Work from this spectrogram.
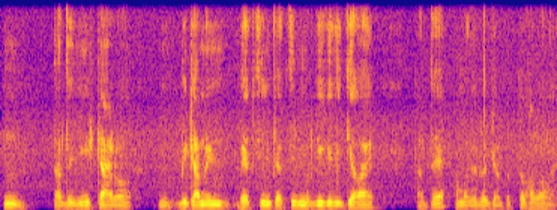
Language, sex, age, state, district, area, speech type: Bengali, male, 45-60, West Bengal, Uttar Dinajpur, rural, spontaneous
